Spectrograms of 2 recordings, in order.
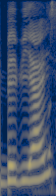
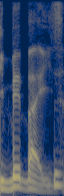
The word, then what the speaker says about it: Babeyes: On dit Baby Eyes ? – Non, on dit Babe Eyes. – Babe Eyes, c'est une contraction de baby et de eyes en anglais. – D'accord. Ça s'écrit B-A-B-E-Y-E-S.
